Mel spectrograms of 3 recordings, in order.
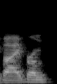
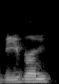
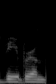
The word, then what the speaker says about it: Vibram: I still say for example I still say Vibram but apparently the correct pronunciation is vbr but it is it is vbr but no one says that considering most of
